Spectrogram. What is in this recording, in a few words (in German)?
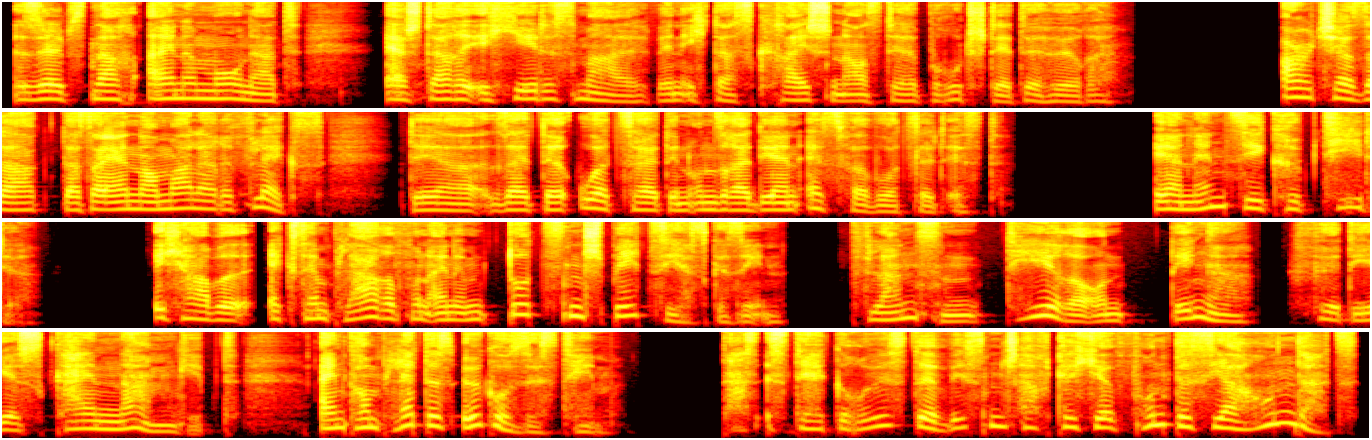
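Sprecherin monolog, female speaker, German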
